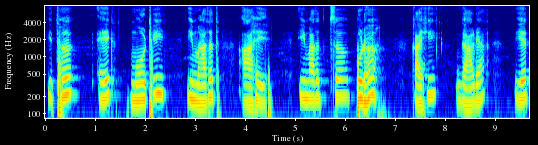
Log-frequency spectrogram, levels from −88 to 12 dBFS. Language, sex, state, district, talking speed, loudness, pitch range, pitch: Marathi, male, Maharashtra, Sindhudurg, 70 wpm, -25 LUFS, 170-200 Hz, 190 Hz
